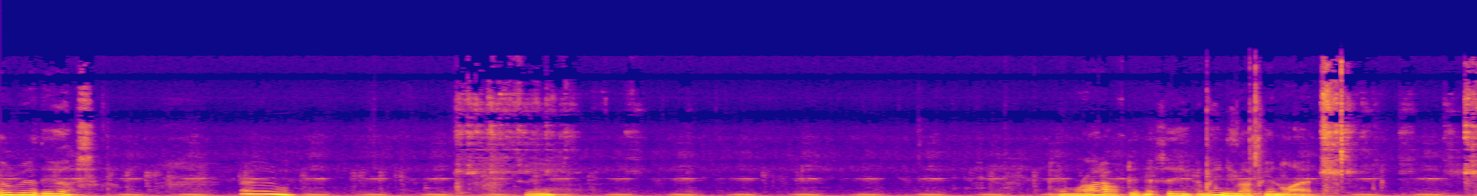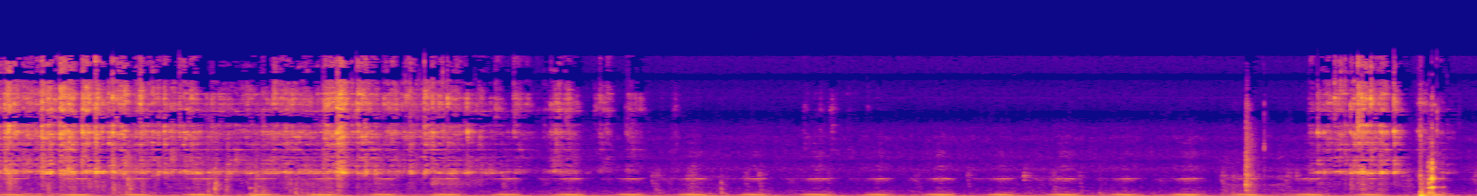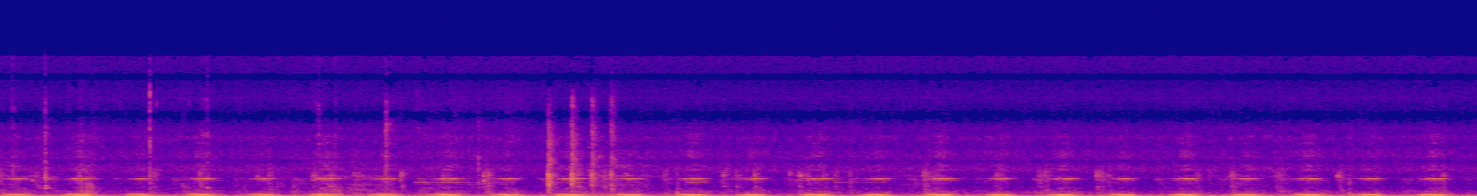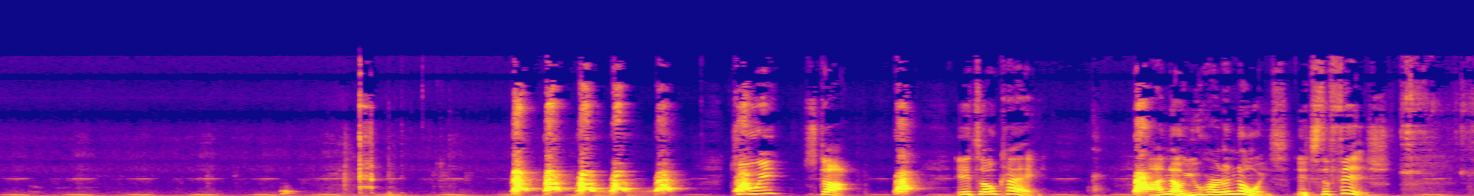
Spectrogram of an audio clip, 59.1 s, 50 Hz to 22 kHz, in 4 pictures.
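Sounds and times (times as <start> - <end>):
small motor pulsing hum: 0.0 - 59.0
dog barking loudly: 49.4 - 51.9, 53.3 - 53.6, 55.7 - 55.9.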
